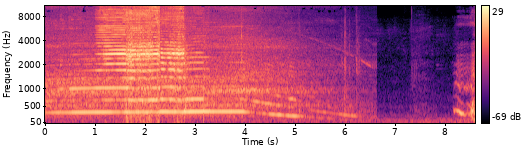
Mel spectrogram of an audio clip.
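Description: An electric power tool's motor running at a steady high pitch and cutting into wood with a harsh rasp for about two seconds, then winding down and stopping about six and a half seconds in.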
